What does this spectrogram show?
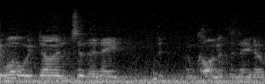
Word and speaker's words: NATO: NATO rhymes with Play-Doh, I remember that.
